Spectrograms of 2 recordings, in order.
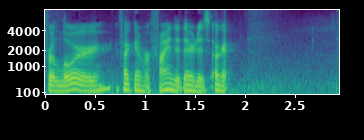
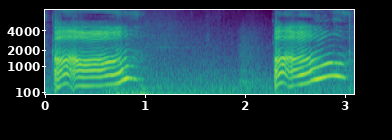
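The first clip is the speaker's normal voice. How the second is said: mock alarm; 8 semitones higher, much slower than usual. Enemy approaching, rising alarm.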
